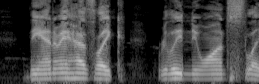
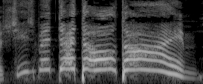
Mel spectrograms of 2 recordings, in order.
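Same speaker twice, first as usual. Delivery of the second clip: high, drawn-out mock wail; mock outraged shout. Acting out someone crying spoiler to friends, mock outraged. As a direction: yell it in exaggerated outrage, stretching it out.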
